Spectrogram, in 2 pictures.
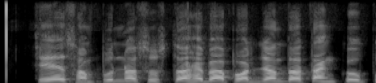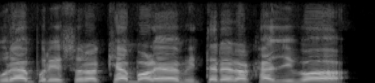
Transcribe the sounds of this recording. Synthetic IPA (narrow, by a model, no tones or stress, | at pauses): sesɔmpuɾɳɔsust̪ɔɦebapɔɾd͡ʒɔnt̪ɔt̪aŋkupuɾapuɾisuɾɔkʰːjabɔɭɔjɔbʱit̪ɔɾeɾɔkʰad͡ʒibɔ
